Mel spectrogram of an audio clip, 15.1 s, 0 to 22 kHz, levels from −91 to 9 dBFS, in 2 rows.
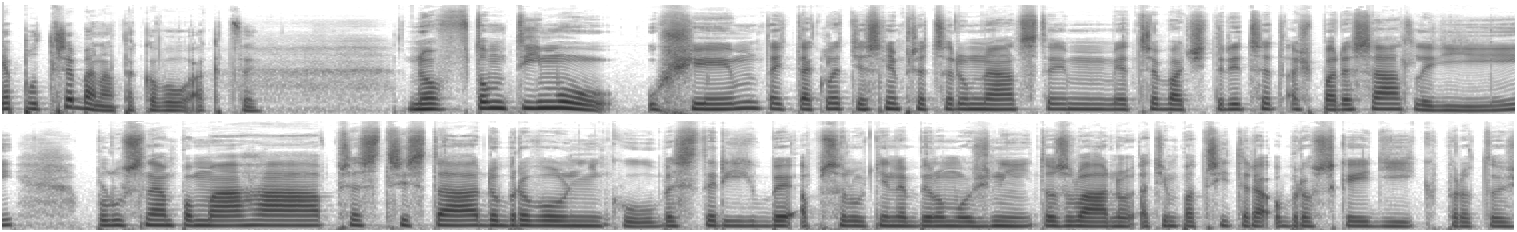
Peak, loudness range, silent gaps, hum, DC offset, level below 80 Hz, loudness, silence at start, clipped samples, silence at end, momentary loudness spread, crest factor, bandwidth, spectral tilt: -2 dBFS; 3 LU; none; none; under 0.1%; -44 dBFS; -19 LUFS; 0 s; under 0.1%; 0 s; 8 LU; 18 dB; 17 kHz; -5 dB/octave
